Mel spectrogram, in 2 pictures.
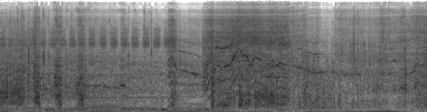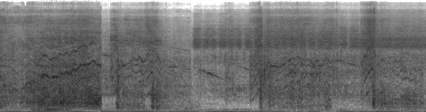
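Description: A Stark Varg electric motocross bike whines and buzzes up and down as it rides nearby, its high-pitched motor rising and falling over rough ground.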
